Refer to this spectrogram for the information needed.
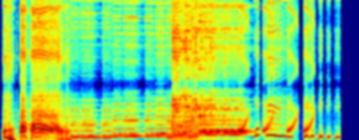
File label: jingle ~ level completed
